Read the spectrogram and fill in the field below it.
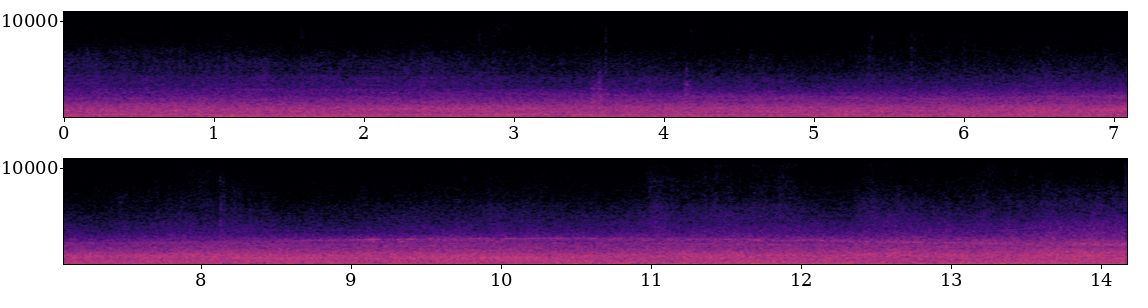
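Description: A large jet airliner roars loudly as it descends low overhead, its engine noise growing louder and whining as it nears.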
